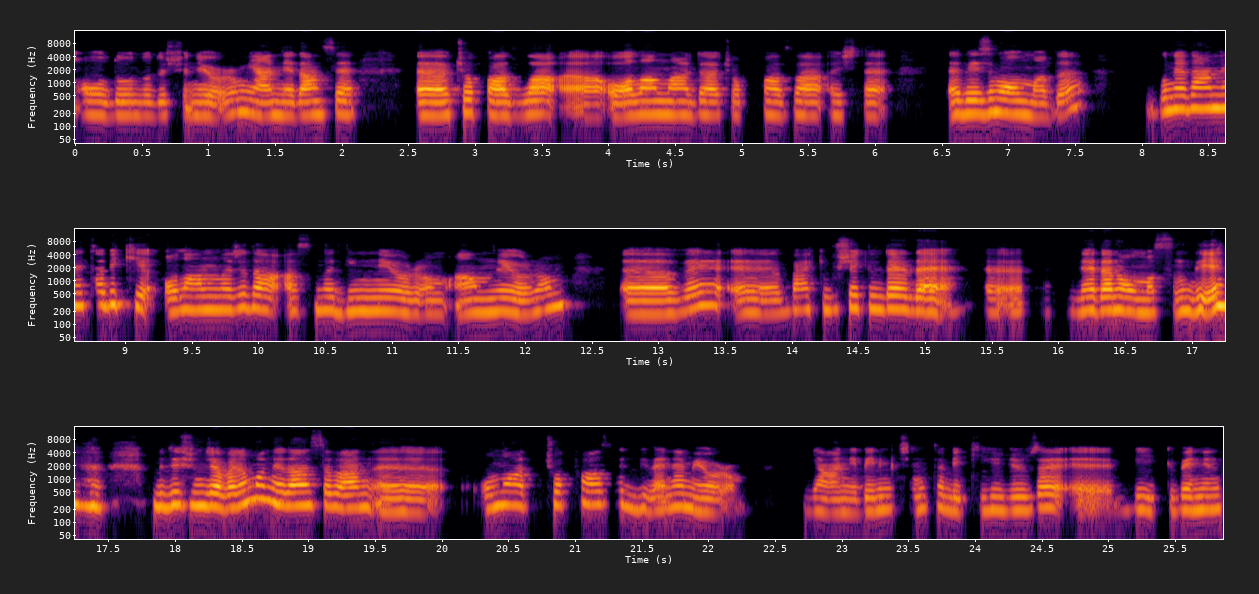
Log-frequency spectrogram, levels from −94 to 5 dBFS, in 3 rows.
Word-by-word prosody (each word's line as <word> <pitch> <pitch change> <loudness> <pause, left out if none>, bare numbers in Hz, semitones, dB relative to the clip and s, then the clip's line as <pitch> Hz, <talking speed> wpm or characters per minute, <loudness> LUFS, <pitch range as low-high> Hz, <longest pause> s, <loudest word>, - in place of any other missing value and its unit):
olduğunu 180 -1 -5
düşünüyorum. 180 +3 -4
Yani, 180 -1 +1
nedense, 185 +1 0 0.5
ııı, 180 0 +7
çok 205 +2 -3
fazla, 180 +2 +4
aaa, 160 - 0
o - - +1
alanlarda 185 0 +2
çok 175 -1 -11
fazla, 180 -1 0
işte, 345 - -5 0.5
eee, 195 +1 +1
bezim 195 +2 +1
olmadı. 190 - 0 0.4
Bu 225 +3 -4
nedenle 260 +1 +3
tabii 280 0 -1
ki 250 -6 -2
olanları 220 +3 -1
da 230 -2 +2
aslında 210 -1 -5
dinliyorum, 195 -4 -3
anlıyorum, 195 +7 -2 0.4
ııı, 175 +1 +6
ve, 220 - -1 0.3
eee, 180 - -2
belki 220 0 -5
bu 215 - -12
şekilde 230 -2 +1
de, 195 -2 +6 0.4
ııı, 100 - -4 0.3
"Neden 210 +2 +4
olmasın?" 195 -1 0
diye 205 0 +6
de 235 -2 0 0.4
bir 230 -1 -1
düşünce 245 -2 +4
var 220 +1 +4
ama 335 +8 +4
nedense 245 -3 +4
ben, 215 0 +4
ııı, 180 - -1 0.3
ona 240 +2 -1
çok 245 -1 -6
fazla 255 -1 -2
güvenemiyorum. 200 -2 -3 0.4
Yani, 170 -2 -6
benim 190 +2 -4
için, 200 0 -11
tabii 200 -5 -7
ki, 185 - -15
yüz 190 -1 -7
yüze, 190 +3 -2
eee, 220 - -3
bir 195 -2 -6
güvenin 195 +2 -3
200 Hz, 135 wpm, -23 LUFS, 180-225 Hz, 0.5 s, ııı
